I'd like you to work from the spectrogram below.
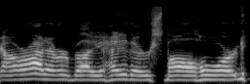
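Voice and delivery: lightly imitated Matthew McConaughey-style talk; a hint of McConaughey in the voice; [name]. Host imitating a lender who sounds like McConaughey, light impression. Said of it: "he sounds exactly like Matthew McConaughey".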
